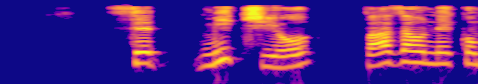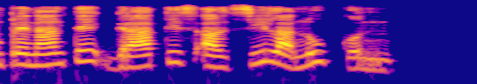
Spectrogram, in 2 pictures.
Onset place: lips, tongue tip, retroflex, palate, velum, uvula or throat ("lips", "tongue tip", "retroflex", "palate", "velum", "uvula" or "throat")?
tongue tip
